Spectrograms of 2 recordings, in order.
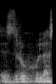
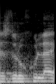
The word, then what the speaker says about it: esdrújula: Son 4 sílabas. Ahora, ¿cuál de esas es la fuerte? Esdrújula. Si se dan cuenta, es dru, que sería última, penúltima, antepenúltima. Eso automáticamente la convierte en una palabra esdrújula y la acentúas.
